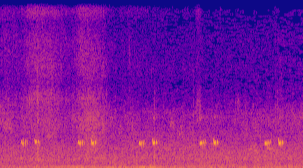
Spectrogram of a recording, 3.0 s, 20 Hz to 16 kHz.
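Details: Singing common quail giving paired sharp whistled notes, the couplet repeated roughly every 0.6 seconds, five times over, against quiet rural background noise.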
